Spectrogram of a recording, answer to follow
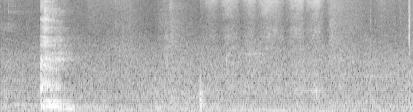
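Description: A man clears his throat once, briefly, about half a second in. Then come faint chalk taps and scratches on a blackboard as writing begins.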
